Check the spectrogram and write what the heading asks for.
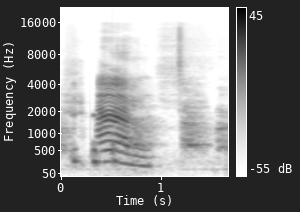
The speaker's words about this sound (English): Sorry, my dog has decided to bark.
